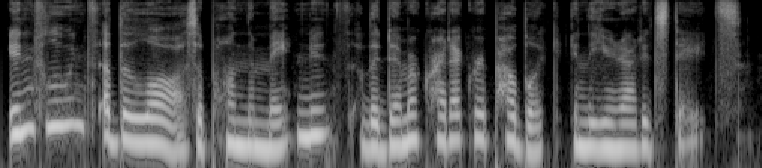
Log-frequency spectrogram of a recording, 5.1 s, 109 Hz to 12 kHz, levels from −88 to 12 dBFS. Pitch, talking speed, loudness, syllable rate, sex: 230 Hz, 175 wpm, -17 LUFS, 6.3 syllables/s, female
